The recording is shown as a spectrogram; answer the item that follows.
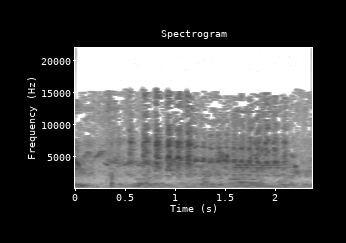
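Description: Caged songbirds chirping and calling in quick, overlapping high notes.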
